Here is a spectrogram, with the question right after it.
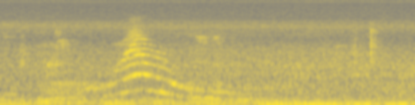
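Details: Stray cat on a stairway gives a single arched, wavering howl that rises then falls, rich and tonal, with steady low background hum.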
